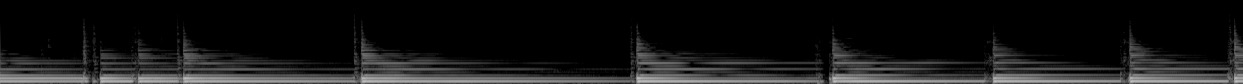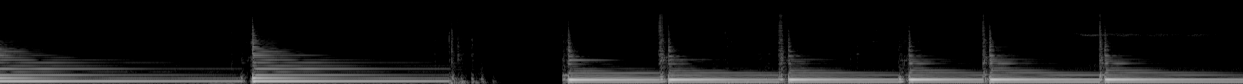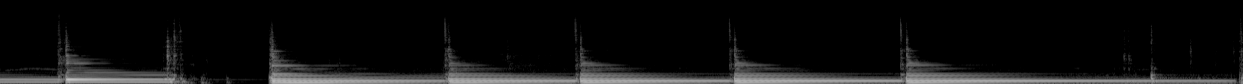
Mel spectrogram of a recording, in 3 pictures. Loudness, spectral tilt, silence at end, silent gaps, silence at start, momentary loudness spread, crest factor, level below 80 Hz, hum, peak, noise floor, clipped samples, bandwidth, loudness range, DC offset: -27 LUFS; -10 dB/octave; 0 s; none; 0 s; 11 LU; 16 dB; -44 dBFS; none; -10 dBFS; -81 dBFS; under 0.1%; 6 kHz; 4 LU; under 0.1%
